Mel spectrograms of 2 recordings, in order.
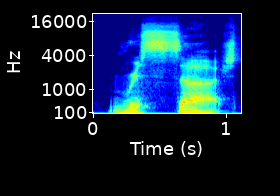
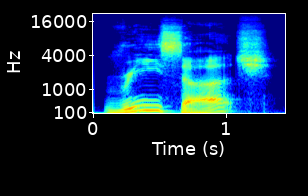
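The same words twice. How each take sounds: First: The stress is on the second syllable. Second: The stress is on the first syllable. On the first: It is used as a verb. "The stress shifts to the second syllable" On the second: It is used as a noun. "the noun version"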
